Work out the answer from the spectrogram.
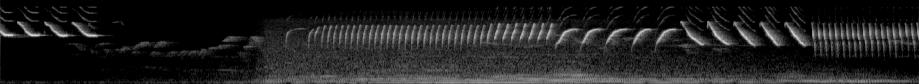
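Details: Training song of a white canary: a burst of quick falling sweeps, a pause, then a long buzzy trill building into rising whistles and repeated descending slurs, over a faint low rumble.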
